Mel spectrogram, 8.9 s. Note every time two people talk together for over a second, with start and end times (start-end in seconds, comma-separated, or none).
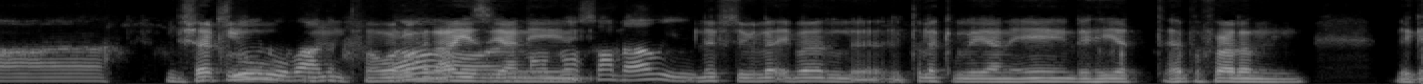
1.4-3.6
